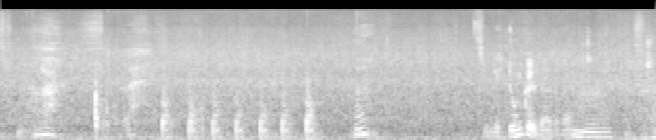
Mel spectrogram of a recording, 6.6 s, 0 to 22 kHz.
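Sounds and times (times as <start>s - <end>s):
knocking on a door: 0.9s - 3.3s
speech: 4.9s - 6.5s.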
